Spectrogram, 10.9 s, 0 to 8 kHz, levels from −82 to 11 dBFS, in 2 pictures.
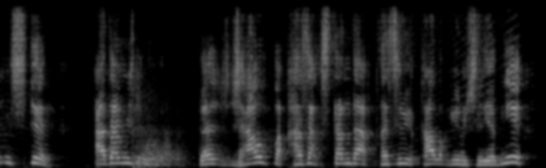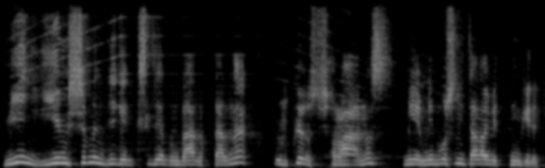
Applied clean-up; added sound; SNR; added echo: neural mask model DeepFilterNet 3.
